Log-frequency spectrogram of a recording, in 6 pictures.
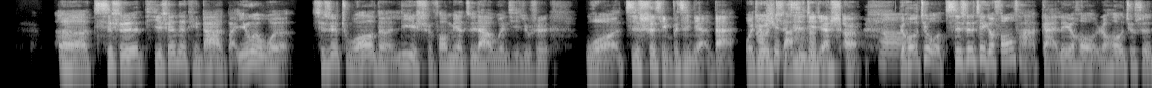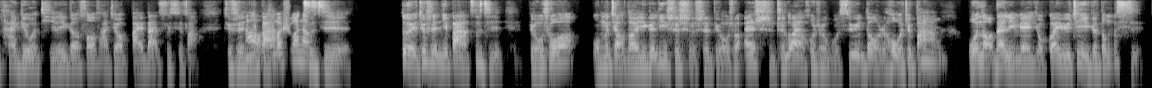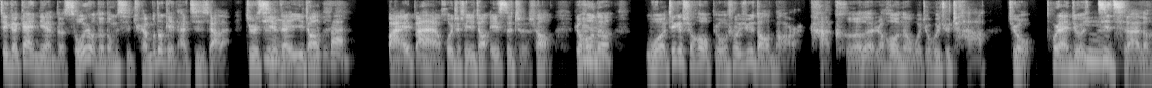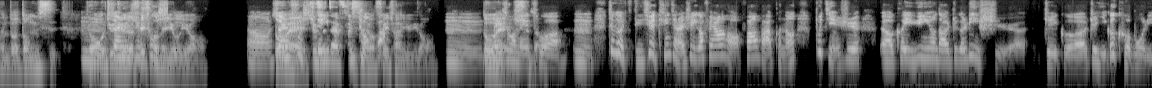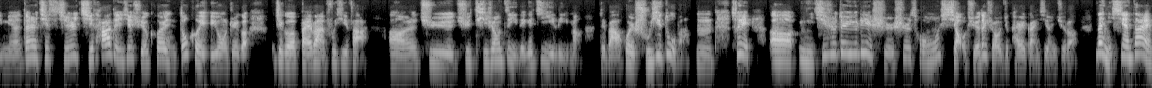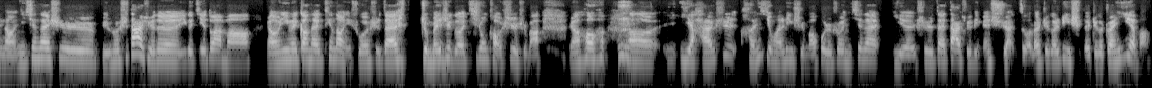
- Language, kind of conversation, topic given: Chinese, podcast, 你是如何克服学习瓶颈的？
- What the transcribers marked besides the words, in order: teeth sucking; laugh; chuckle; chuckle; laugh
